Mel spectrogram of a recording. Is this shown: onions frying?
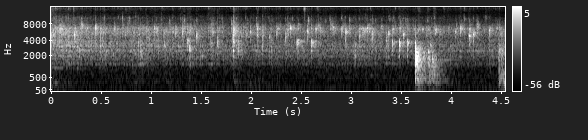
yes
